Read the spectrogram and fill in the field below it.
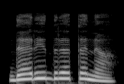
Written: ದರಿದ್ರತನ

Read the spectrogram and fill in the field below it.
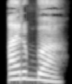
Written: ಅರಬ್ಬಿ

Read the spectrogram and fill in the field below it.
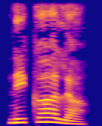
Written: ನಿಃಕಲ

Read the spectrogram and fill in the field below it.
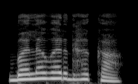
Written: ಬಲವರ್ಧಕ

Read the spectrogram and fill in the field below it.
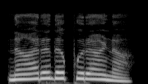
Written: ನಾರದಪುರಾಣ

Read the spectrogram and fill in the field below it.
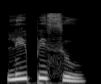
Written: ಲಿಪಿಸು

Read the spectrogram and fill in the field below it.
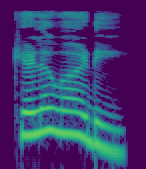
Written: ಕಾಳವಟ್ಟ

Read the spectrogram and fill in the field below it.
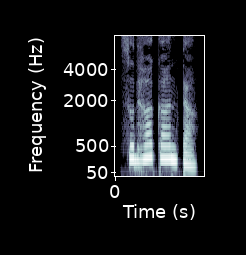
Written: ಸತುಗುಂದು

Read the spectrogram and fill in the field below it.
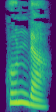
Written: ಕುಂಡ

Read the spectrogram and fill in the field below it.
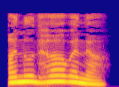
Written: ಅನುಧಾವನ

